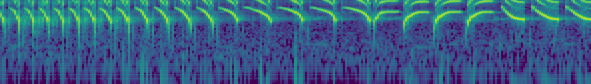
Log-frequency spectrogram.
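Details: Vigorous canary 'cuit cuit' calls meant to stimulate other canaries into song: a steady series of sharp downslurred whistles, about four per second, gradually spacing out and lengthening.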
